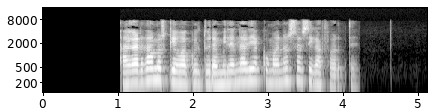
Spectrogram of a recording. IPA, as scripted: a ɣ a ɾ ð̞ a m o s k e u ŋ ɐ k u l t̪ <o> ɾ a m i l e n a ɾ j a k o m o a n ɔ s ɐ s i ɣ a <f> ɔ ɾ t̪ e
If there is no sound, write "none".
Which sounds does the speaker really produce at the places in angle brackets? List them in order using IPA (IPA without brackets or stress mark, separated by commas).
u, f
